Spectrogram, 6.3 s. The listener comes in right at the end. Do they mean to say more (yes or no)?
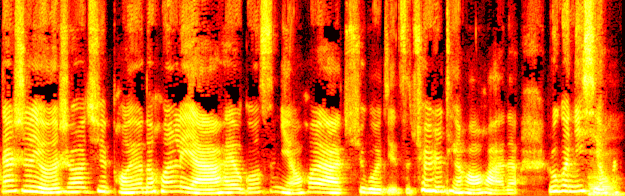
no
